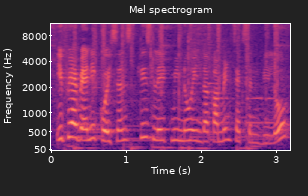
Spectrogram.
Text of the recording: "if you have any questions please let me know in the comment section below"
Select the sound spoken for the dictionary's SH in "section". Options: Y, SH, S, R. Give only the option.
S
